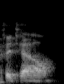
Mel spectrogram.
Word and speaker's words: fatale: Yeah, they're almost like as I flip through your book, am I pronouncing it right? I said fatale. Is that? – Like, yeah, fatale. It's like femme fatale.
